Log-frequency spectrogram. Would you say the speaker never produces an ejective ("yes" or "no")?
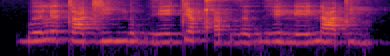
no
